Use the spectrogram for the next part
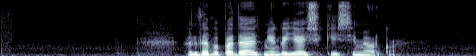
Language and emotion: Russian, neutral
